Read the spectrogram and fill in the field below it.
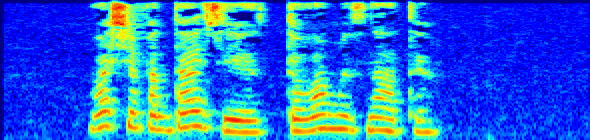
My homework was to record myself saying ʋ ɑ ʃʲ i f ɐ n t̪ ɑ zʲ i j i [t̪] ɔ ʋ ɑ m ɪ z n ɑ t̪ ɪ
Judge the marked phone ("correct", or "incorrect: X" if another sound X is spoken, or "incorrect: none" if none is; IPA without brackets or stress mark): correct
